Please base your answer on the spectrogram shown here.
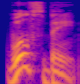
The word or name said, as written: wolfsbane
